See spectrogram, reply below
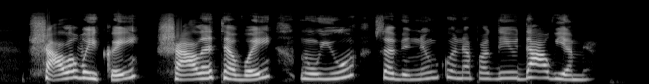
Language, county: Lithuanian, Utena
